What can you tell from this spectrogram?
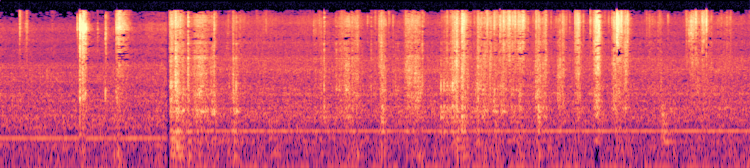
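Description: A knife cutting through a toasted-bread sandwich on a plate: a run of irregular crisp crunches and scrapes after a sharp click or two about a second in.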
